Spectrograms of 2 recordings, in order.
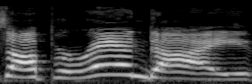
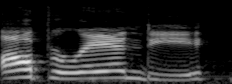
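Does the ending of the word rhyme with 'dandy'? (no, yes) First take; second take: no; yes. First: The ending does not rhyme with dandy. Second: The ending rhymes with the word dandy. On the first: The speaker calls it right. "if it's modus operandi, that doesn't rhyme" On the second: The speaker calls it wrong. "she's saying it to rhyme with dandy and brandy"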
